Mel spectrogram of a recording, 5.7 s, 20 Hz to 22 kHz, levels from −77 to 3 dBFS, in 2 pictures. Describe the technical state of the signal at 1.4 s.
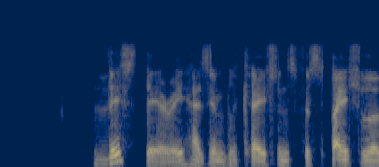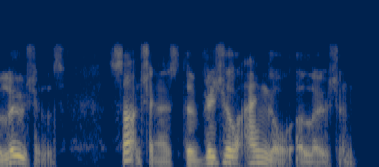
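At 1.4 s the speech carries the AMR wideband (HD Voice) codec damage heard through the whole clip. It sounds rough and raspy, which fits the 6.6 kbit/s mode. A pulse-driven vocal tract model codes it coarsely. Nothing is present above 7.3 kHz.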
